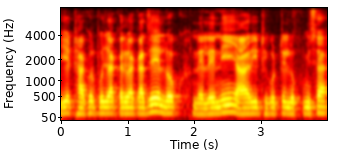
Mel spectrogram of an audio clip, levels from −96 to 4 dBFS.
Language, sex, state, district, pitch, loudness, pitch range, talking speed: Odia, male, Odisha, Malkangiri, 120 Hz, -18 LUFS, 115-125 Hz, 180 wpm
